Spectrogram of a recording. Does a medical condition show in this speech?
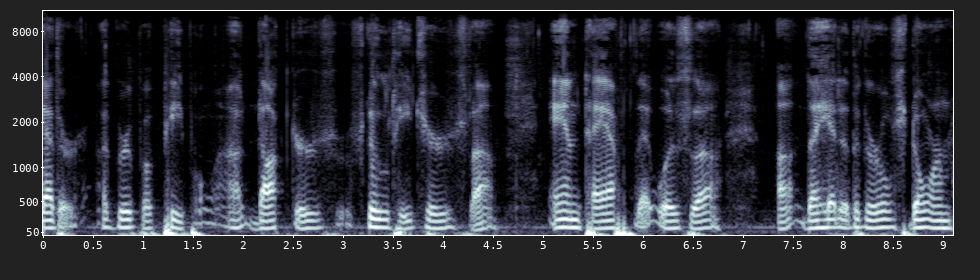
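Yes: Parkinson's; tremors as early symptom.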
